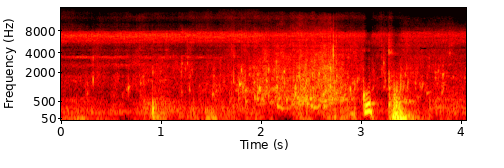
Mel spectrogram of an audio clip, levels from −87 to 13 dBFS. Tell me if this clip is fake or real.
fake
